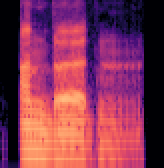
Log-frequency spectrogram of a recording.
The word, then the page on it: unburden: British English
